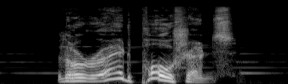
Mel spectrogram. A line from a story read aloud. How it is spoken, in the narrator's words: shouted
